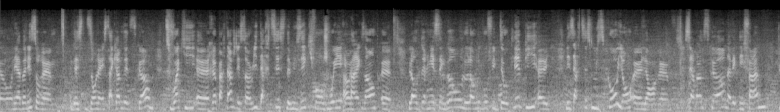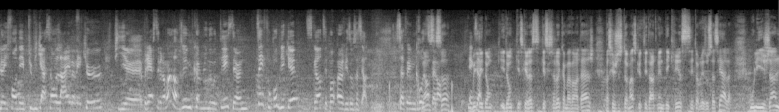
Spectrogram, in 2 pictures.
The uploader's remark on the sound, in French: Une entrevue enregistrée lors du Web a Québec.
